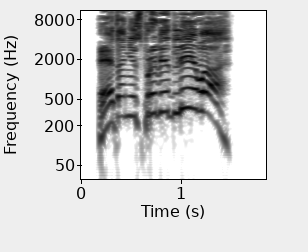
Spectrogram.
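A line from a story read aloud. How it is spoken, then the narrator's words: Old man wailing. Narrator (Russian): завопил старик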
